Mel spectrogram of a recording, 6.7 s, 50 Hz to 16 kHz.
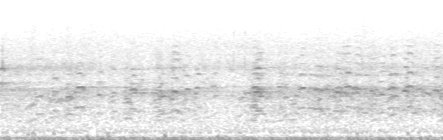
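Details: Canada geese circling a pond before landing on a grey Boxing Day in 2015; a softer, more distant mass of overlapping honks, with a few sharper calls standing out over steady low background noise.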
